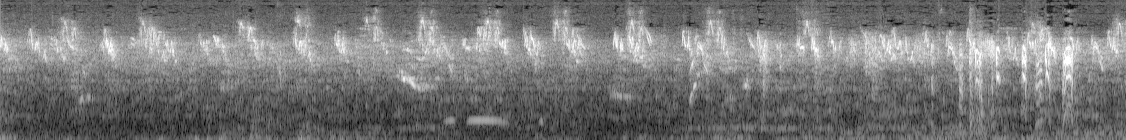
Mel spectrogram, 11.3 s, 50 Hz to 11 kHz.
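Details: Osprey at a ranch nest with a headless fish, 27 June 2018 around 12:48 PM; a long, rapid train of thin high chirps, over two per second, growing busier toward the end with light background noise.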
